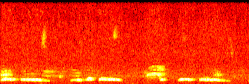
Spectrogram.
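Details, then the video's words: Spotted dove calling to attract others, two-ending "hai hậu" song style. Two runs of low, mellow coos with falling drawn-out notes, and a faint higher bird call in between. "tiếng cu gáy mồi gáy gọi hai hậu giọng chuẩn kích nhanh"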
